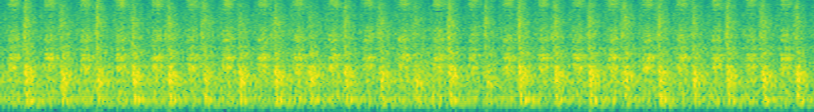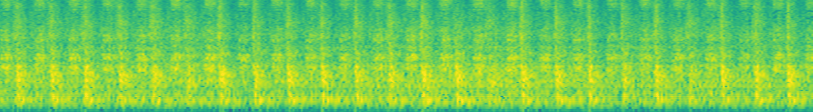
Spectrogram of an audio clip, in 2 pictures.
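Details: Small stationary engine started on petrol, firing cleanly and evenly on every stroke after about a minute of random misfiring, before being changed over to diesel.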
